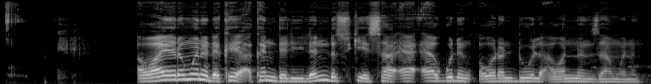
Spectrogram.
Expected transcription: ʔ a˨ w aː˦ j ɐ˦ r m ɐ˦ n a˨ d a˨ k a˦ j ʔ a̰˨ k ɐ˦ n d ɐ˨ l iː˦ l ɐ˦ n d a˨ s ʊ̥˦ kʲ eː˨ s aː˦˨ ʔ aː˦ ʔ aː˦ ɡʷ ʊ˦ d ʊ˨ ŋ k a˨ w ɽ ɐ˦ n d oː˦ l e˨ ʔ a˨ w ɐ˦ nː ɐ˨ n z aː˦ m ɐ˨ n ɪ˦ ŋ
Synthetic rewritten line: ʔ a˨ w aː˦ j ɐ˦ r m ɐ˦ n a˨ d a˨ k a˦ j ʔ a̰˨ k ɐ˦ n d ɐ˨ l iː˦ l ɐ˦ n d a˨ s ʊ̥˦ kʲ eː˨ s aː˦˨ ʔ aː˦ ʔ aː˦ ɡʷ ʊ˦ d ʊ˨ ŋ ʔ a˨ w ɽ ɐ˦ n d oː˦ l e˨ ʔ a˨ w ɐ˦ nː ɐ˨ n z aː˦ m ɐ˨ n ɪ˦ ŋ

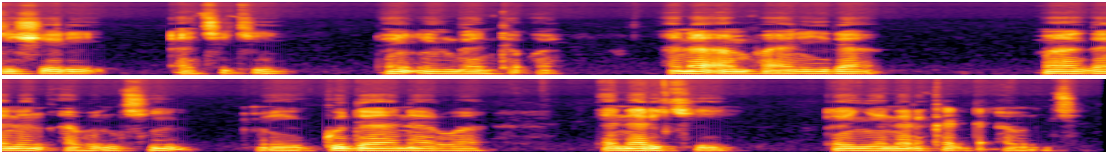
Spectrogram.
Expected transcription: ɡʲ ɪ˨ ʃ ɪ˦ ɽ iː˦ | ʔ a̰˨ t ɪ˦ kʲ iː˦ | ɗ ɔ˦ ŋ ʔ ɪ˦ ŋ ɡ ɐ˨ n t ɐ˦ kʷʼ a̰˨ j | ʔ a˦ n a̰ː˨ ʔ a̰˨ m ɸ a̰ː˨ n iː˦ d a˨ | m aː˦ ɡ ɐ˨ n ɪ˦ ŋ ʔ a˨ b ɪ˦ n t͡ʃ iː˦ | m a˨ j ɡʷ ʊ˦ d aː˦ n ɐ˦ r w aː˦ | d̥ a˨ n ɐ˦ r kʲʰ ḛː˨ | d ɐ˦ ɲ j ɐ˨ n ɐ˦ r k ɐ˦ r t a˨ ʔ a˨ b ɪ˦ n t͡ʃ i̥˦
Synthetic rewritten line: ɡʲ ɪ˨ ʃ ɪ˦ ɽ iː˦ | ʔ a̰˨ t͡ʃ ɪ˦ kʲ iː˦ | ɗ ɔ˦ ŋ ʔ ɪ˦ ŋ ɡ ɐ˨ n t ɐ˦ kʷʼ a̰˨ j | ʔ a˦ n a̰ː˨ ʔ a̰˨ m ɸ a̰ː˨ n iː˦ d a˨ | m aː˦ ɡ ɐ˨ n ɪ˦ ŋ ʔ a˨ b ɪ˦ n t͡ʃ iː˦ | m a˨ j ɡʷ ʊ˦ d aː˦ n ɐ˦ r w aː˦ | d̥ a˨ n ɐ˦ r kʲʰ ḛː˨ | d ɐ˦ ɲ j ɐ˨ n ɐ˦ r k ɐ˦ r d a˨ ʔ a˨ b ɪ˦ n t͡ʃ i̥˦

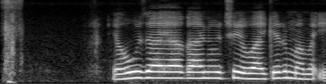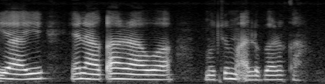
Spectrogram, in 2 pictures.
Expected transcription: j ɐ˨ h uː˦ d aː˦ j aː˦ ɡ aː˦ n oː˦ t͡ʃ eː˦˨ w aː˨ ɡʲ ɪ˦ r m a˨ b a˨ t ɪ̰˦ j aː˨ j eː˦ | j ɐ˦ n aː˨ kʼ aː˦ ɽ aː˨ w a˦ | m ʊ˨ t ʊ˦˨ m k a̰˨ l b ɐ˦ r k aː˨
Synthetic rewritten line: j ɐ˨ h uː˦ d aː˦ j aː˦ ɡ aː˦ n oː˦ t͡ʃ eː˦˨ w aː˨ ɡʲ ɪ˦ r m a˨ m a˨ ʔ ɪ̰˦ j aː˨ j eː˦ | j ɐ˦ n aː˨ kʼ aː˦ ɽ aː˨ w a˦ | m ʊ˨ t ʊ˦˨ m ʔ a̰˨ l b ɐ˦ r k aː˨

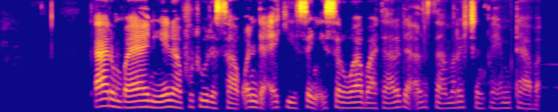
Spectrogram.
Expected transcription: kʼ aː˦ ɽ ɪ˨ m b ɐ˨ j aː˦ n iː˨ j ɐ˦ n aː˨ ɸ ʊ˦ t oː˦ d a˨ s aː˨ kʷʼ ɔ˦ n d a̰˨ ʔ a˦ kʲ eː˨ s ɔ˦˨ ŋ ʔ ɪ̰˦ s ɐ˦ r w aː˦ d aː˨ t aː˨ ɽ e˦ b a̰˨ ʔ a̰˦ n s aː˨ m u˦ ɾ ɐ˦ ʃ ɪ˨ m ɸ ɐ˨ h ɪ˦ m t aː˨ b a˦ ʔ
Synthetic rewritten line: kʼ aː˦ ɽ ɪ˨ m b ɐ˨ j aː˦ n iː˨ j ɐ˦ n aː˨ ɸ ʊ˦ t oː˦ d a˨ s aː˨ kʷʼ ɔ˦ n d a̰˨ ʔ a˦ kʲ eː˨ s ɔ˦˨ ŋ ʔ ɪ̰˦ s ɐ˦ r w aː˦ b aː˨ t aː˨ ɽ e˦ d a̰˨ ʔ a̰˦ n s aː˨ m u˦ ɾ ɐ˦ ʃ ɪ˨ m ɸ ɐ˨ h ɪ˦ m t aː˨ b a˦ ʔ

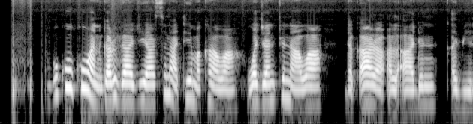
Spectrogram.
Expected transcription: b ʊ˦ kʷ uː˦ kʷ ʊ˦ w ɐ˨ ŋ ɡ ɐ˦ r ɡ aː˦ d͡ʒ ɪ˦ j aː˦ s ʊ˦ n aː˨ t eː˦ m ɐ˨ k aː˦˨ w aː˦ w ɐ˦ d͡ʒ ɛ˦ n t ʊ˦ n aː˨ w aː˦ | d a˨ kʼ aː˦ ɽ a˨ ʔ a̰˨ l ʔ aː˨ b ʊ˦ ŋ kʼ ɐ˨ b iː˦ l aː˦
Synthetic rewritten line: b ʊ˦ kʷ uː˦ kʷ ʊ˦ w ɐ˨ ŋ ɡ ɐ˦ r ɡ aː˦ d͡ʒ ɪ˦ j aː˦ s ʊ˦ n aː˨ t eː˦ m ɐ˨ k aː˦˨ w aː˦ w ɐ˦ d͡ʒ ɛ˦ n t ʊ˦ n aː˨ w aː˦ | d a˨ kʼ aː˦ ɽ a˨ ʔ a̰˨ l ʔ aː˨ d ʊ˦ ŋ kʼ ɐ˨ b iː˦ l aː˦

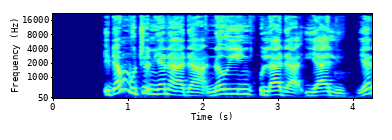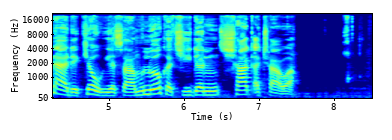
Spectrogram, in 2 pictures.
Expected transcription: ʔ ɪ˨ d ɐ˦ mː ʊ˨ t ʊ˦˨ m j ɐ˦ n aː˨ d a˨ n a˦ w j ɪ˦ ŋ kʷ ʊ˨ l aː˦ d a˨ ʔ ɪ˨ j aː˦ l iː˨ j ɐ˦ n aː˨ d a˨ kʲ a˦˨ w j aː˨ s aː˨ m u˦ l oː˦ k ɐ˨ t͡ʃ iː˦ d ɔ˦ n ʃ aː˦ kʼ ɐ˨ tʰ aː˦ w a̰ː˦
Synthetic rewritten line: ʔ ɪ˨ d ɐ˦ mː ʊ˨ t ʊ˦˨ m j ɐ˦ n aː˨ d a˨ n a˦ w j ɪ˦ ŋ kʷ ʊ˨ l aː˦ d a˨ ʔ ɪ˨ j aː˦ l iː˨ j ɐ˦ n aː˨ d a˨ kʲ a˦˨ w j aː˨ s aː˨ m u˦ l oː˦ k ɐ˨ t͡ʃ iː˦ d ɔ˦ n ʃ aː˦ kʼ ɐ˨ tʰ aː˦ w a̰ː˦

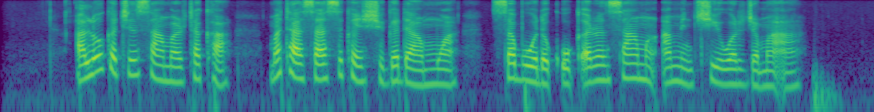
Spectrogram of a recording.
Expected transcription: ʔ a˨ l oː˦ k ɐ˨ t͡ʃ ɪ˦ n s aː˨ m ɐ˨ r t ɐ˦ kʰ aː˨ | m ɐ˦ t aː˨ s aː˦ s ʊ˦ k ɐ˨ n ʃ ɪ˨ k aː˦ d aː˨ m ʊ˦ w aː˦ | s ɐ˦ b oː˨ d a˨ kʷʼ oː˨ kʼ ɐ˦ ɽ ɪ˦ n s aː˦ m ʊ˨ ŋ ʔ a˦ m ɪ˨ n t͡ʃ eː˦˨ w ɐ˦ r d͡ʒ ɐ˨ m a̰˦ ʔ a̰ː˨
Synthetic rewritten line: ʔ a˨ l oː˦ k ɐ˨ t͡ʃ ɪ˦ n s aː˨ m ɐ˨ r t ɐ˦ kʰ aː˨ | m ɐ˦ t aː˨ s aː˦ s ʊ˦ k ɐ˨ n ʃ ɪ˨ ɡ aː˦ d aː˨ m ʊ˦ w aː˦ | s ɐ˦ b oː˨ d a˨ kʷʼ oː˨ kʼ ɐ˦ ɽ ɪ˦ n s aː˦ m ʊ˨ ŋ ʔ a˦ m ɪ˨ n t͡ʃ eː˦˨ w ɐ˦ r d͡ʒ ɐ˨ m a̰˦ ʔ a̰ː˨

